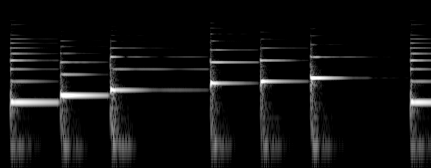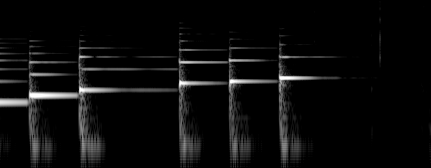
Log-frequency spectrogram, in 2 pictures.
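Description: Sampled piano played by a web app, running a short rising six-note riff and then looping back to play it a second time about four seconds in. Each note is struck and dies away.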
